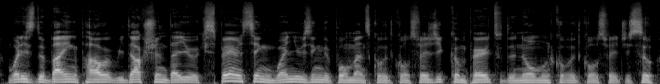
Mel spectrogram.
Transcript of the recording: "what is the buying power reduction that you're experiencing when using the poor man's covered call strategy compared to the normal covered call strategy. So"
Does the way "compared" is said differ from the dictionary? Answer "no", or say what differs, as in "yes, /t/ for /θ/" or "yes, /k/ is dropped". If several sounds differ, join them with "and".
no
